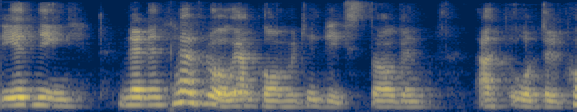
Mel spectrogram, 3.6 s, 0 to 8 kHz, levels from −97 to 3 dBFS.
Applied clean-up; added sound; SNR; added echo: neural mask model DeepFilterNet 3.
